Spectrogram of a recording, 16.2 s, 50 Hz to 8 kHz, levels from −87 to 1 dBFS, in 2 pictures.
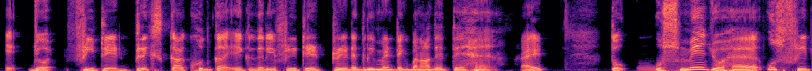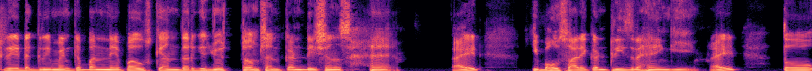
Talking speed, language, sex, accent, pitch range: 170 wpm, English, male, Indian, 115-155 Hz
